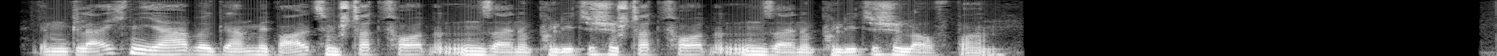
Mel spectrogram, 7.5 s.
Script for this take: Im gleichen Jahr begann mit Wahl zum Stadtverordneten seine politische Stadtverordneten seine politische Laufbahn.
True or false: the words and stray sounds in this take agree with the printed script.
true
